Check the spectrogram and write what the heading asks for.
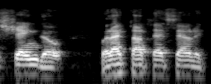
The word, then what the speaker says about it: Shango: name and it's shingle the correct pronunciation of the shango but i thought that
